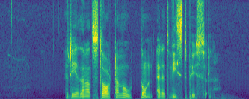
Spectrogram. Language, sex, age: Swedish, male, 23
